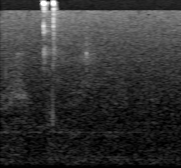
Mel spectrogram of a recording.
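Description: Near silence, with one faint computer mouse click about half a second in: two quick ticks, the press and the release.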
